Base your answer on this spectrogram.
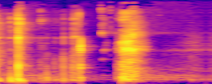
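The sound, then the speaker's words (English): A can of Guinness beer is cracked open: a few faint, soft clicks and crunches are followed by a short, airy hiss that fades away, all quiet and with no voices. “cracking another Guinness. Yummy.”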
